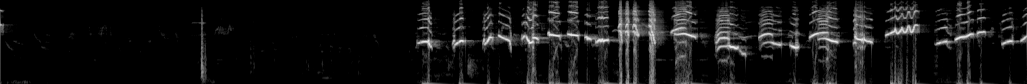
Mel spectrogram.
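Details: Harsh song of an Oriental magpie-robin aimed at provoking rivals: after a long silence, a sustained rush of varied whistles, buzzy rasps and clicks, notes coming roughly twice per second.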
